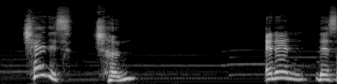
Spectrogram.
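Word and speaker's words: Ch'en: operator that we pronounce chen chen is not pronounced as chen chen is chun and then there's like uh two yay which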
